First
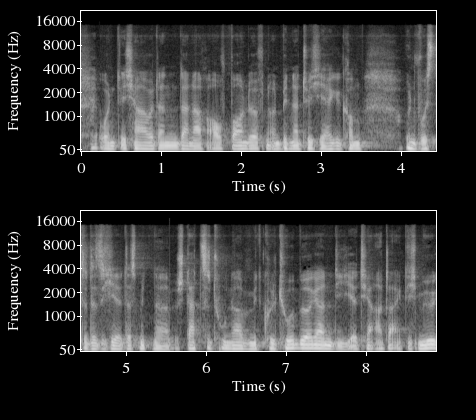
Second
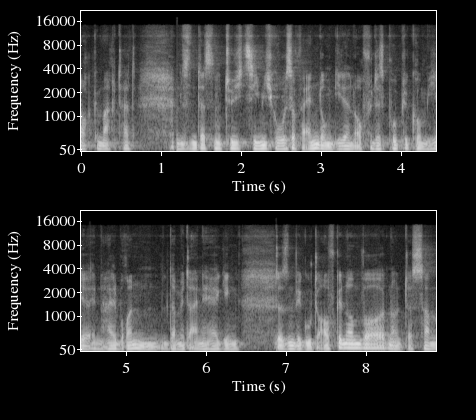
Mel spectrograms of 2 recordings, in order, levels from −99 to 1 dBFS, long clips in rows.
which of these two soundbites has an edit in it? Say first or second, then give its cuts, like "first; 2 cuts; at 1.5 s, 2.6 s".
second; 1 cut; at 6.8 s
